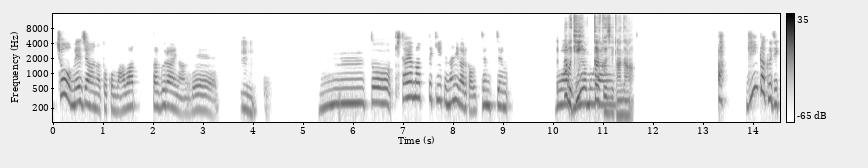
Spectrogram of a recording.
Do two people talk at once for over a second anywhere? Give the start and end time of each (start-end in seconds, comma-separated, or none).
10.2-11.6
